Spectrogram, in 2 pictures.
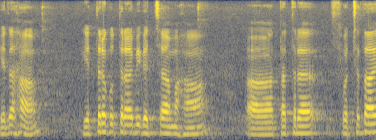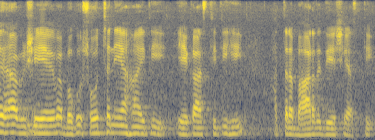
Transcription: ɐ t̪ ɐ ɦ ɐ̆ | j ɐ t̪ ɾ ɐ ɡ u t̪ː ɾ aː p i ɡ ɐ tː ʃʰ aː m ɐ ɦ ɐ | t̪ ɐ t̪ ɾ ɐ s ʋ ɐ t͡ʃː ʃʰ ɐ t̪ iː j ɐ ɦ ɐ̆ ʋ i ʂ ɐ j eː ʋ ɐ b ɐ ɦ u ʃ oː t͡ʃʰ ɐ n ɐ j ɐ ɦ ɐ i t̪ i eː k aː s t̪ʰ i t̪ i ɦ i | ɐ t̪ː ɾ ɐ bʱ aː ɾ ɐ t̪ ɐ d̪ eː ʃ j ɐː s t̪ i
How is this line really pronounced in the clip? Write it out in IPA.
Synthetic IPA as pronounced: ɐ t̪ ɐ ɦ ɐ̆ | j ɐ t̪ ɾ ɐ k u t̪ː ɾ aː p i ɡ ɐ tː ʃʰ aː m ɐ ɦ ɐ | t̪ ɐ t̪ ɾ ɐ s ʋ ɐ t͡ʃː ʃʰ ɐ t̪ aː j ɐ ɦ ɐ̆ ʋ i ʂ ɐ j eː ʋ ɐ b ɐ ɦ u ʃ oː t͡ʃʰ ɐ n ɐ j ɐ ɦ ɐ i t̪ i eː k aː s t̪ʰ i t̪ i ɦ i | ɐ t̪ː ɾ ɐ bʱ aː ɾ ɐ t̪ ɐ d̪ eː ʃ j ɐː s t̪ i

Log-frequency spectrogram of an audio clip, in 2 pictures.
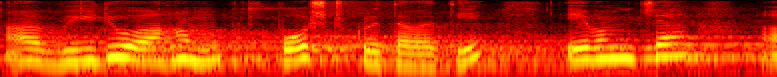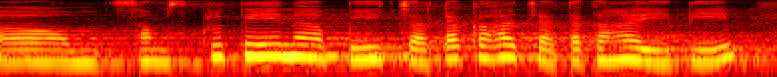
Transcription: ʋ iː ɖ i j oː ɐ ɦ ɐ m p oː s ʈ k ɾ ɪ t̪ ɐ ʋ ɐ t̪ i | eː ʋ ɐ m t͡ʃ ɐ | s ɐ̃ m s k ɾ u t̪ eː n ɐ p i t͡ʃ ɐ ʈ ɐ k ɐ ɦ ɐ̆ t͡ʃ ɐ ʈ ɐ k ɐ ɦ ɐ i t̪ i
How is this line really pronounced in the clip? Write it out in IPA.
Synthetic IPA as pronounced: ʋ iː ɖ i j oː ɐ ɦ ɐ m p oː s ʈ k ɾ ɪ t̪ ɐ ʋ ɐ t̪ i | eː ʋ ɐ m t͡ʃ ɐ | s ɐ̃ m s k ɾ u t̪ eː n ɐ p i t͡ʃ ɐ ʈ ɐ k ɐ ɦ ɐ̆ t͡ʃ ɐ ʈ ɐ k ɐ ɦ ɐ i t̪ i

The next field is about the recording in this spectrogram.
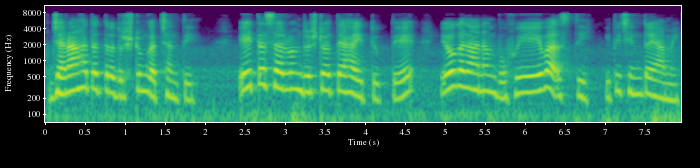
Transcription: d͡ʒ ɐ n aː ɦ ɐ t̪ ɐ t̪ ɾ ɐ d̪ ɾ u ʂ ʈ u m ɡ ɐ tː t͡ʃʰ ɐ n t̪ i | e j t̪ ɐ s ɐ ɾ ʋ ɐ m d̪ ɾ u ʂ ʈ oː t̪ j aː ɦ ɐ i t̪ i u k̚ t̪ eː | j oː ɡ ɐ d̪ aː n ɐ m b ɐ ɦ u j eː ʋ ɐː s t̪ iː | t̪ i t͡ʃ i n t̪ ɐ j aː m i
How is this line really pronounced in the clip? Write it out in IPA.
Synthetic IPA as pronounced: d͡ʒ ɐ n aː ɦ ɐ t̪ ɐ t̪ ɾ ɐ d̪ ɾ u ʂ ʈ u m ɡ ɐ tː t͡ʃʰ ɐ n t̪ i | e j t̪ ɐ s ɐ ɾ ʋ ɐ m d̪ ɾ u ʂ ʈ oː t̪ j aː ɦ ɐ i t̪ j u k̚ t̪ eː | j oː ɡ ɐ d̪ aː n ɐ m b ɐ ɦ u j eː ʋ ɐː s t̪ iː | t̪ i t͡ʃ i n t̪ ɐ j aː m i

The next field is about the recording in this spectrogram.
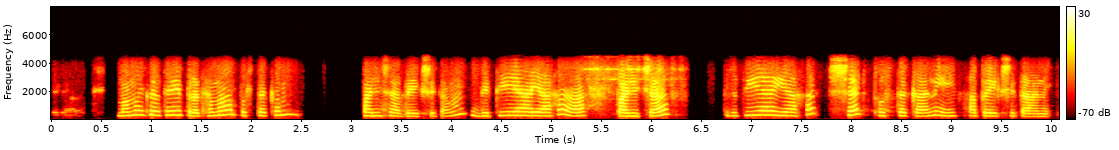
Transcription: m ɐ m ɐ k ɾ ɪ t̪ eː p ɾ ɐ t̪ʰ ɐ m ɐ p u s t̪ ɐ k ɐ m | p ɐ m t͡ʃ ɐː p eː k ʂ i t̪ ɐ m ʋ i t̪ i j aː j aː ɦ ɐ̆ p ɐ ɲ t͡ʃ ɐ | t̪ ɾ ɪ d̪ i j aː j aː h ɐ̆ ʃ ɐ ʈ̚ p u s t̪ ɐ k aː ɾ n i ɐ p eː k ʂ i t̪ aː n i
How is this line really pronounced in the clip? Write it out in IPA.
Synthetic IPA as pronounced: m ɐ m ɐ k ɾ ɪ t̪ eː p ɾ ɐ t̪ʰ ɐ m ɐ p u s t̪ ɐ k ɐ m | p ɐ ɲ t͡ʃ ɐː p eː k ʂ i t̪ ɐ m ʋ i t̪ i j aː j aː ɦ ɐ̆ p ɐ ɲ t͡ʃ ɐ | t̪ ɾ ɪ t̪ i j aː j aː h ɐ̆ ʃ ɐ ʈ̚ p u s t̪ ɐ k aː n i ɐ p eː k ʂ i t̪ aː n i

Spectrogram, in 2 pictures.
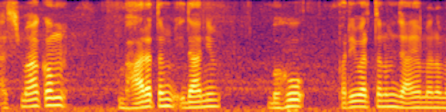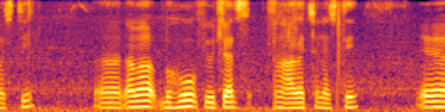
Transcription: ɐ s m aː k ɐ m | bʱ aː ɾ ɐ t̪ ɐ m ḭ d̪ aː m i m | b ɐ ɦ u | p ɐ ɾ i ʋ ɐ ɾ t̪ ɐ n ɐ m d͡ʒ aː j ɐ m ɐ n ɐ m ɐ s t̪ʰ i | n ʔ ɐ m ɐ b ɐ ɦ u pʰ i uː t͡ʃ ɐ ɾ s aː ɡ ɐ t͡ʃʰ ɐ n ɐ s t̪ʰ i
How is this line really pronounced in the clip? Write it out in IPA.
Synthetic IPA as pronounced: ɐ s m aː k ɐ m | bʱ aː ɾ ɐ t̪ ɐ m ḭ d̪ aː n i m | b ɐ ɦ u | p ɐ ɾ i ʋ ɐ ɾ t̪ ɐ n ɐ m d͡ʒ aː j ɐ m ɐ n ɐ m ɐ s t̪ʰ i | n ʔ ɐ m ɐ b ɐ ɦ u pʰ j uː t͡ʃ ɐ ɾ s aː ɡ ɐ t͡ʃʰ ɐ n ɐ s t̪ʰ i

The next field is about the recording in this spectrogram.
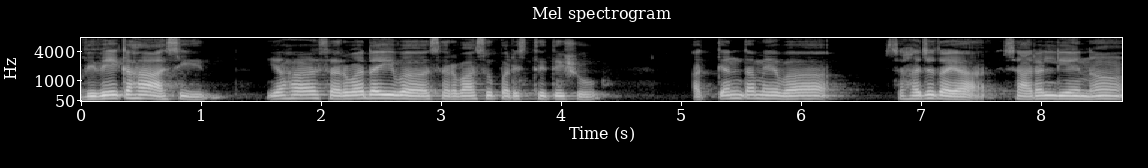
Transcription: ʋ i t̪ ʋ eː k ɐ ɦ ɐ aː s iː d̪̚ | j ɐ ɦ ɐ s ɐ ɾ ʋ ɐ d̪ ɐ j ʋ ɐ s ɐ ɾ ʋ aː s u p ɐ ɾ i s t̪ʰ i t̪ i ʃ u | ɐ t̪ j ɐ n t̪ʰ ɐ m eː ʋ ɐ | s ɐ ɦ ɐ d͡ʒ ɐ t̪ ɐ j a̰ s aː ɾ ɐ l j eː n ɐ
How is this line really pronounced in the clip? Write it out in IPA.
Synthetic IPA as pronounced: ʋ i ʋ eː k ɐ ɦ ɐ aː s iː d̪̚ | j ɐ ɦ ɐ s ɐ ɾ ʋ ɐ d̪ ɐ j ʋ ɐ s ɐ ɾ ʋ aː s u p ɐ ɾ i s t̪ʰ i t̪ i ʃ u | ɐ t̪ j ɐ n t̪ ɐ m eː ʋ ɐ | s ɐ ɦ ɐ d͡ʒ ɐ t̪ ɐ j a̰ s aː ɾ ɐ l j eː n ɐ

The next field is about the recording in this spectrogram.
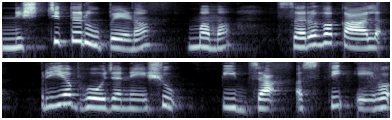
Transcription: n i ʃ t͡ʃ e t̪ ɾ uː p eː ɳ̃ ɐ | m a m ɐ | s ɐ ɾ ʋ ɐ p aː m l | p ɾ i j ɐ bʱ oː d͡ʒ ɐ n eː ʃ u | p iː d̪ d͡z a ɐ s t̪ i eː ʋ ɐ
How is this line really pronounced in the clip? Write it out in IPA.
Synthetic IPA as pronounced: n i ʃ t͡ʃ i t̪ ɾ uː p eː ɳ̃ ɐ | m ɐ m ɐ | s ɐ ɾ ʋ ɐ k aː l | p ɾ i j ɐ bʱ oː d͡ʒ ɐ n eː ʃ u | p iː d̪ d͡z a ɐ s t̪ i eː ʋ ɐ

